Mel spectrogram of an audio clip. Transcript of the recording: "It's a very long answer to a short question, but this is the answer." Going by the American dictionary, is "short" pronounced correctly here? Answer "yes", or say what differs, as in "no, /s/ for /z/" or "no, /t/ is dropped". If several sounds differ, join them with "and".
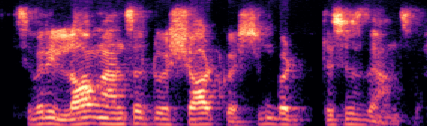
yes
